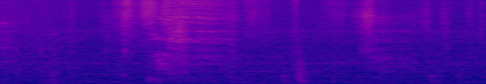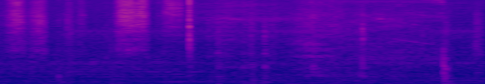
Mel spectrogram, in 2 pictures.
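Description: Faint rubbing and rustling of hands pressing hard against a closed cabinet door, with a sharp click near the end as the door comes open.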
